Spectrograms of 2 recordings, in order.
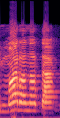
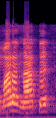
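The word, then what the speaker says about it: Maranatha: E Maranatá, como dizemos nós católicos, ou Maranata, como dizem nossos irmãos separados, os evangélicos ou protestantes.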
